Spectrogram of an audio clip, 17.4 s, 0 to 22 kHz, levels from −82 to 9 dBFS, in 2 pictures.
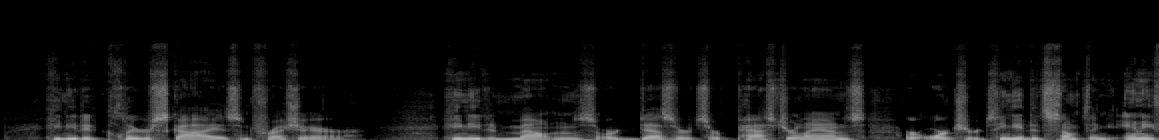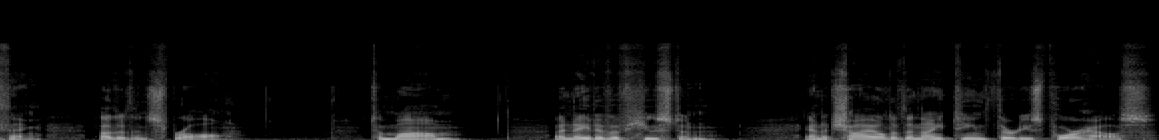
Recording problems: none

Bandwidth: 15 kHz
